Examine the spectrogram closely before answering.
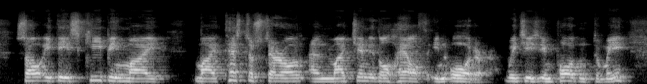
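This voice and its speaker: A fairly high-pitched man at very even loudness, with noticeable background noise. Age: 60s. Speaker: ergonomics expert and inventor. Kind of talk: interview. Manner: halting.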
